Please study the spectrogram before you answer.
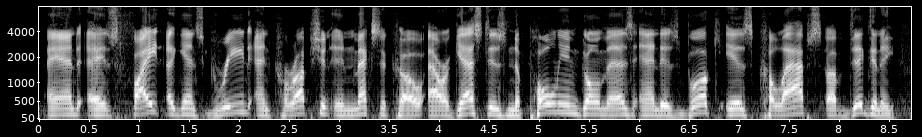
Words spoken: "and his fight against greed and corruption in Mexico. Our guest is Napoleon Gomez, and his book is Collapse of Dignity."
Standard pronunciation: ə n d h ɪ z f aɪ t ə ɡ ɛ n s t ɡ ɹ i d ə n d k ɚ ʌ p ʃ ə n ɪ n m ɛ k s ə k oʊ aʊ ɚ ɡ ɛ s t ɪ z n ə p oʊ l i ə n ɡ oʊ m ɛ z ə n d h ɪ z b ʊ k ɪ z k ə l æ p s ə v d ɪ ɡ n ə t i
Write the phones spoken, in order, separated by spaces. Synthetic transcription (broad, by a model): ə n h ɪ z f aɪ t ə ɡ ɛ n s t ɡ ɹ i d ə n k ɚ ʌ p ʃ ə n ɪ n m ɛ k s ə k oʊ aʊ ɚ ɡ ɛ s t ɪ z n ə p oʊ l i ə n ɡ oʊ m ɛ z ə n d ɪ z b ʊ k ɪ z k ə l æ p s ə v d ɪ ɡ n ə t i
